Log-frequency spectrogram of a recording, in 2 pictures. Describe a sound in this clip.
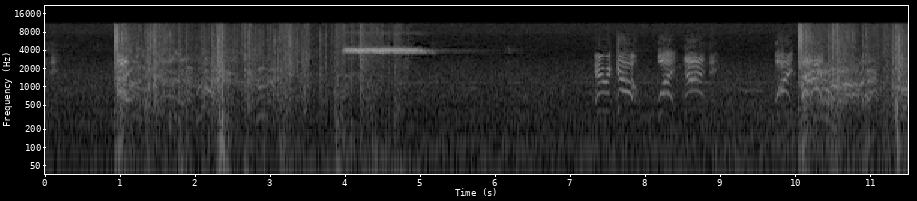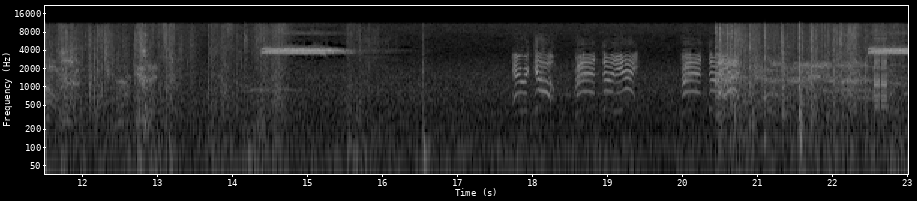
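Football players collide with heavy thuds.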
